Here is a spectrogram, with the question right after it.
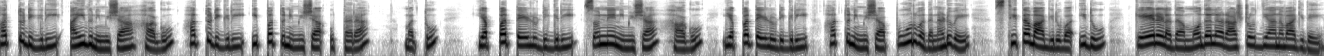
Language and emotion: Kannada, neutral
